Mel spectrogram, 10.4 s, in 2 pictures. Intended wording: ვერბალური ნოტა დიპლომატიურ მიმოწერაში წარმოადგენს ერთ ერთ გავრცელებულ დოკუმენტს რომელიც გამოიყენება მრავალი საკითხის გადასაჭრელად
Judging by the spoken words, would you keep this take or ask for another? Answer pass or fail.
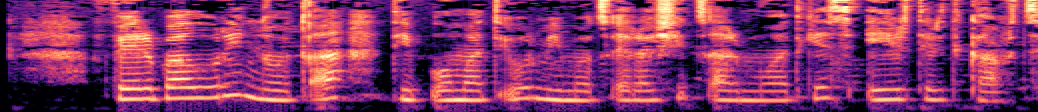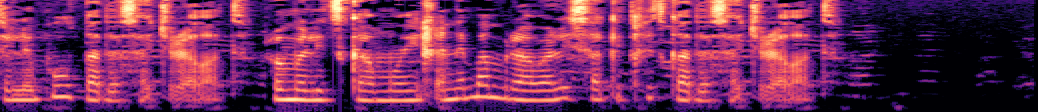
fail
